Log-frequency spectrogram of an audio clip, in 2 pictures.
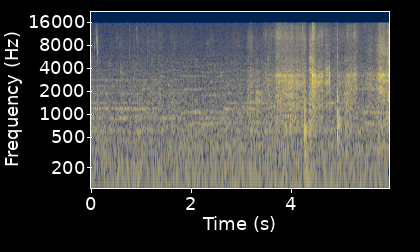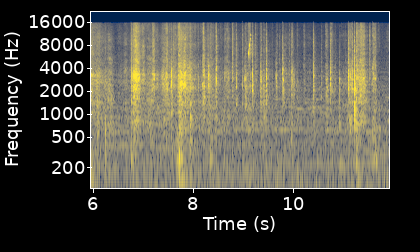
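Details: Scratching and scrabbling against cardboard in a quiet room, with no animal calls. The sharp rustles and taps grow busier after the first few seconds.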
